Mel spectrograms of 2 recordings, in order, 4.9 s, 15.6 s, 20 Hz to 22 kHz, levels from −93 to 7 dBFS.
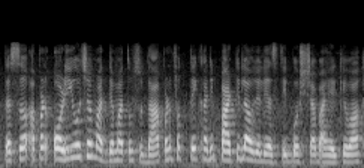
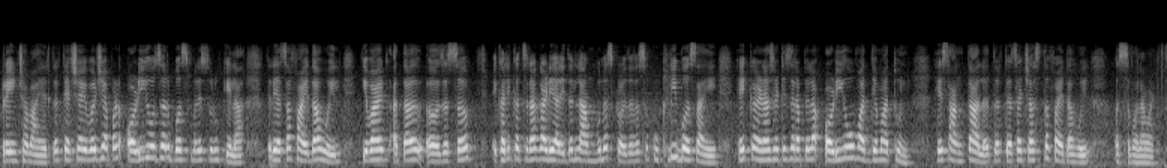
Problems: background sounds at intervals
